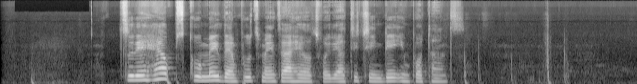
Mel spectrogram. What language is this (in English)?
Nigerian Pidgin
